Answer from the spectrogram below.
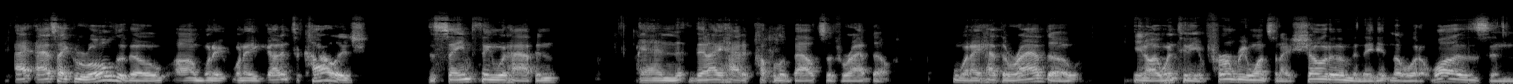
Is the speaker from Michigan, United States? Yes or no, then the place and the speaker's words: no; Brooklyn, New York, United States; now in Long Island, United States; And I didn't grow up here, but I grew up in East New York, Brooklyn.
